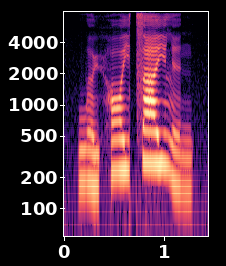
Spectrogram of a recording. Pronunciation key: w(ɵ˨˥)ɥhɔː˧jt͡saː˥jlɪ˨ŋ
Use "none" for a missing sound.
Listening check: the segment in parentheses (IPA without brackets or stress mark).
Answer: ɵ˨˩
